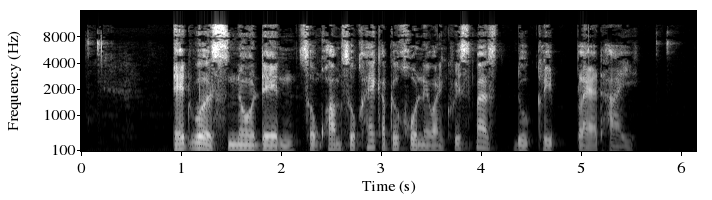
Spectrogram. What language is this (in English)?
Thai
